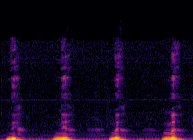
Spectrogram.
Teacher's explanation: 폐에서 나온 공기의 대부분을 코로 내보내면서 내는 소리예요. 니은, 느, 무. 그 다음에 폐에서 나온 공기가 대부분 코로 나가는 게 느껴져요. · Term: 비음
